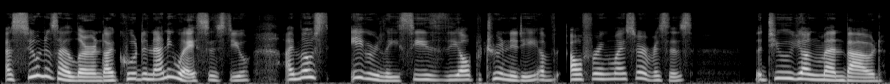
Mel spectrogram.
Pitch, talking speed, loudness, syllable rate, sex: 225 Hz, 180 wpm, -18 LUFS, 5.5 syllables/s, female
